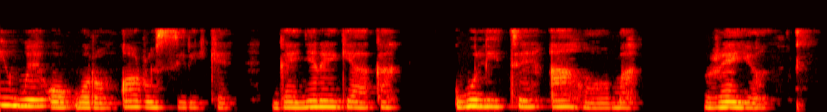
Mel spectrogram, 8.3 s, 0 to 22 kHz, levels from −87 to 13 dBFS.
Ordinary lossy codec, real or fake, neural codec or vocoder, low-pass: none; real; none; 7.2 kHz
